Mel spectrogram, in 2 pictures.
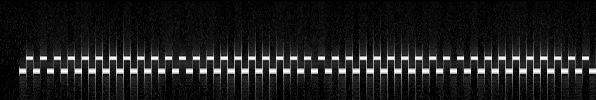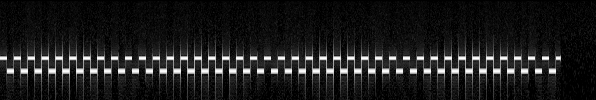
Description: A tone that alternates evenly between two pitches. There is no code.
